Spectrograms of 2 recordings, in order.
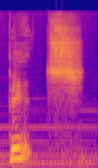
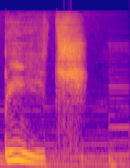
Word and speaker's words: beach: So if you pronounce it bitch, that would be disastrous meaning. Very inappropriate. Yeah. So bitch and beach.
